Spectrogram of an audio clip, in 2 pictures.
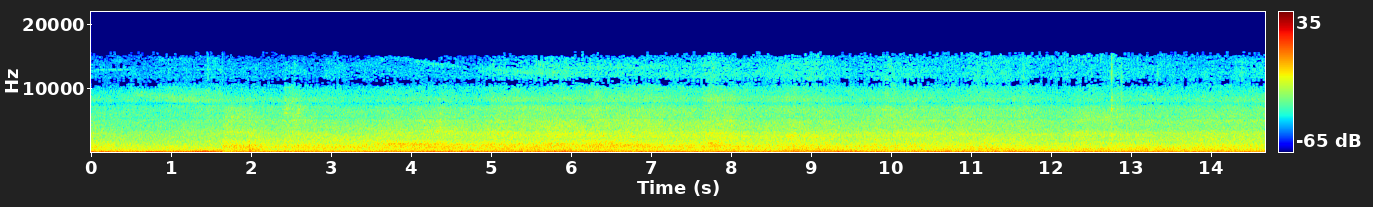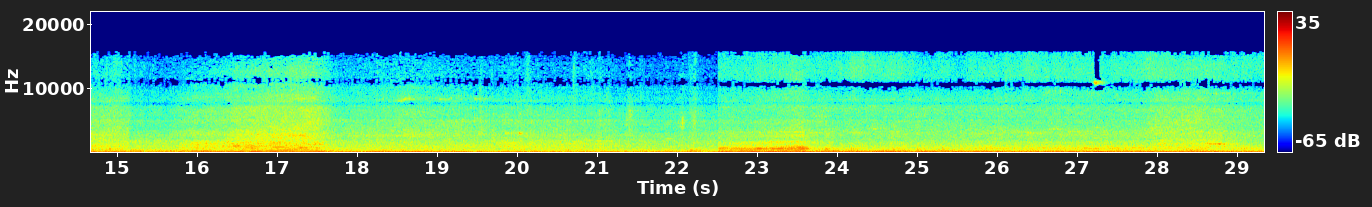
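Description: Road traffic noise: a steady hum of passing cars and other vehicles, with louder vehicles going by about halfway through and again near the end.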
